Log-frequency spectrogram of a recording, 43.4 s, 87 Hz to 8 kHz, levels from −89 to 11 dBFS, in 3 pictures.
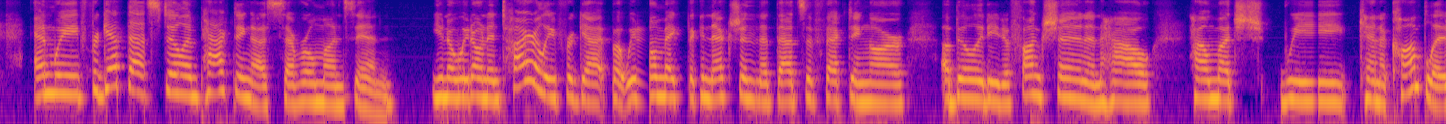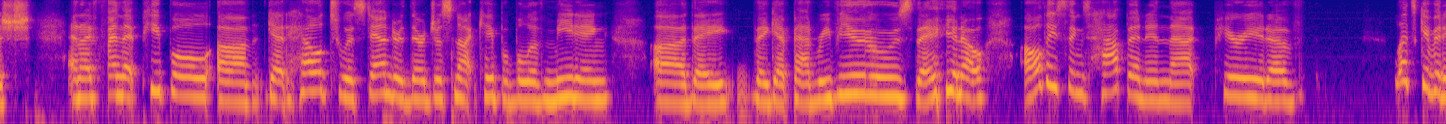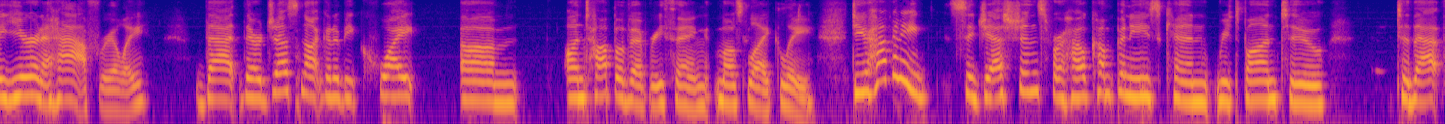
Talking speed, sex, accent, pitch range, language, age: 150 wpm, female, American, 195-245 Hz, English, 50-69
